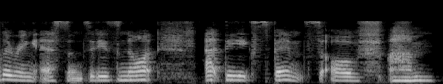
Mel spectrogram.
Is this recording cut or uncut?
uncut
